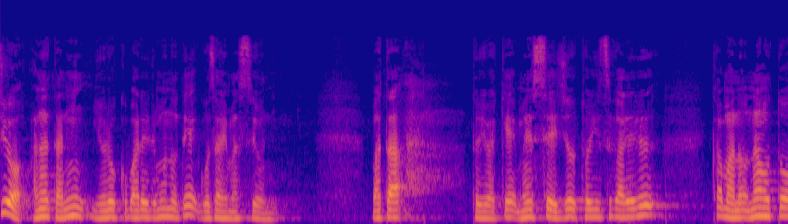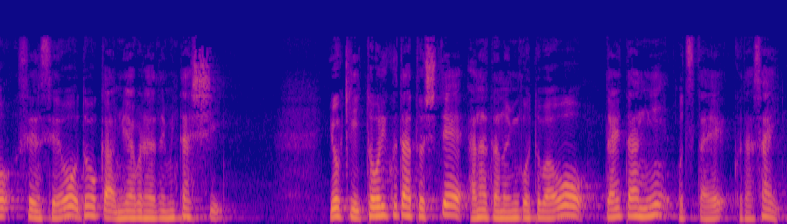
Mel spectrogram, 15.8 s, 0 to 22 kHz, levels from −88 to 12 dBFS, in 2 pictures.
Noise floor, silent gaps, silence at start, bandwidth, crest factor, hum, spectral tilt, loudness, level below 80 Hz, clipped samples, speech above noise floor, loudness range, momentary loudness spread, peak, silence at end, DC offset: -61 dBFS; none; 0 s; 11.5 kHz; 18 dB; none; -8 dB/octave; -24 LUFS; -62 dBFS; under 0.1%; 38 dB; 4 LU; 10 LU; -6 dBFS; 0.1 s; under 0.1%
